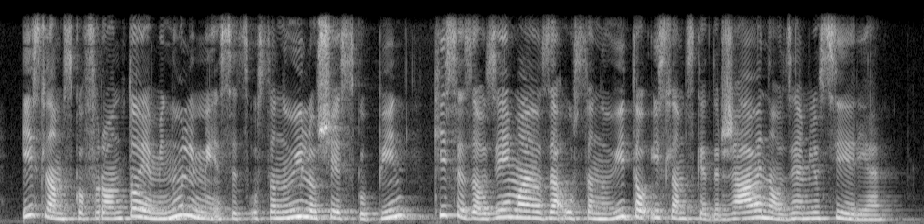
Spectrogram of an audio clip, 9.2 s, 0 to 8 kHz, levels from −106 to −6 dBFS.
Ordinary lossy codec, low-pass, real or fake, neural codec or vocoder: none; 7.2 kHz; real; none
